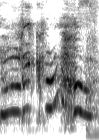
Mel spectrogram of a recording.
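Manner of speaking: high, slow, laughing holy crap; stunned laughing exclaim. Real, not acted. Streamer reacting to the zombie reveal, laughing in disbelief. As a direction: blurt it out half laughing in disbelief.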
